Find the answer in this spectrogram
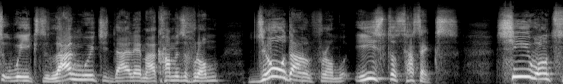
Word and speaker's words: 冗談: 私の自叙伝は飛び出す絵本です。By the way, Judon't in Japanese is pronounced Judon't, which means joke.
